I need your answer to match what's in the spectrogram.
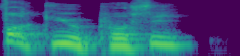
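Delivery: blunt, crude, quickly fired-off delivery. Retelling a video's impression of Mad Bum swearing: Mad Bum impression. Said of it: "a solid impression of Mad Bum".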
